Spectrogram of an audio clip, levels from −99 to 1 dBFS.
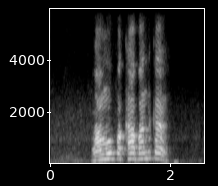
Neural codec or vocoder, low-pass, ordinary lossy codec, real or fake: vocoder, 24 kHz, 100 mel bands, Vocos; 5.4 kHz; Opus, 24 kbps; fake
